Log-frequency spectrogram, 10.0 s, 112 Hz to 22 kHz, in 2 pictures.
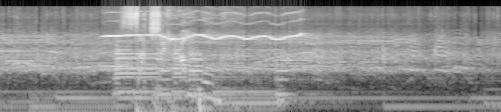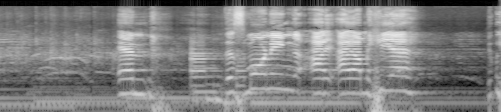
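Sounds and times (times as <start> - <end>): soft keyboard chords: 6.6 - 9.4.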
